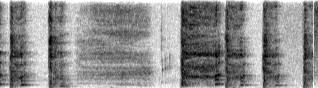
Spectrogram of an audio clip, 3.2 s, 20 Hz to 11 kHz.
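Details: A 12-year-old girl who is ill, coughing for about two weeks, coughs in two runs of short, loose-sounding bursts with a noisy breath drawn between them.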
